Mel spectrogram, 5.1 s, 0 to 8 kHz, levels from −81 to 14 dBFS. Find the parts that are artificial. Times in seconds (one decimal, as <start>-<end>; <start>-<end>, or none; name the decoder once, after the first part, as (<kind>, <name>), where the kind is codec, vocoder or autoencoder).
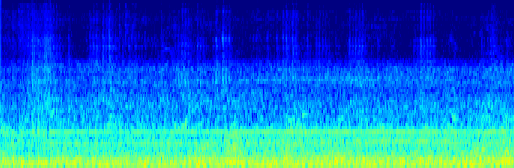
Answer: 0.0-0.5 (codec, ZipCodec)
